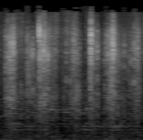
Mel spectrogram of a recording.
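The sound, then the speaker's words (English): Paper crinkles and rustles as a note buried beneath chocolate gold coins is picked up, a short run of crisp, crackly handling noises with no one speaking. “Look, a note is buried beneath the coins. Let me grab it.”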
